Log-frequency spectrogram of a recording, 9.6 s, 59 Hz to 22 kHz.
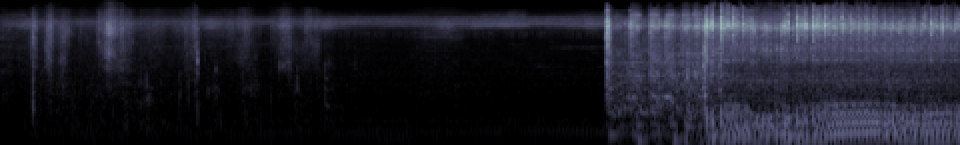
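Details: VW 1600 flat-four, sat 10 years exposed to salt spray with no air filter or distributor, first start: quiet clicks, catches at six seconds, settles into steady even idle while blowing rust out the exhaust; normal running.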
